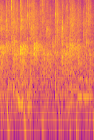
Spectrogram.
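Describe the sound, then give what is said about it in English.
Steady, dense applause from an audience fills the whole stretch at a fairly loud, even level, with faint voices murmuring underneath. “Let's clap.”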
